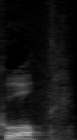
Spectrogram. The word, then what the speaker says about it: Cuil: And we're really thrilled to have her here because she's going to talk to us about her new venture, which is called Cool, spelled C-U-I-L but pronounced Cool, and we can maybe hear a little bit about what the origin of that is.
